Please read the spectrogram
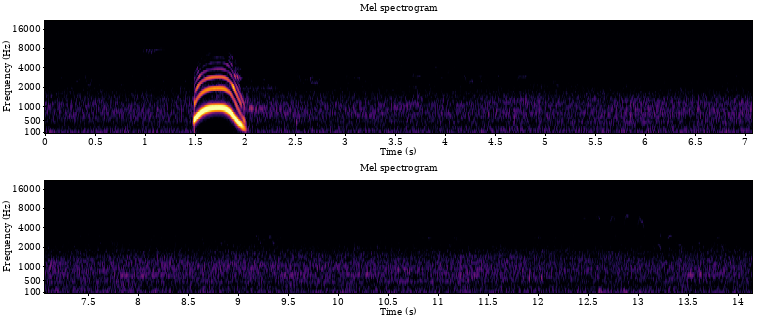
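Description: A comedy sound effect about a second and a half in: one loud, clean pitched tone, half a second long, that swoops up and back down in a single arch. Around it is a faint outdoor background with a few faint high bird chirps.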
